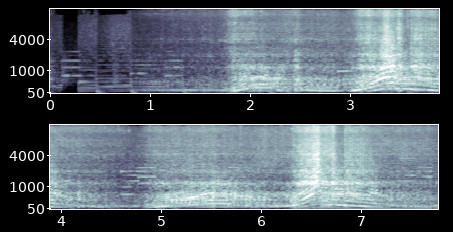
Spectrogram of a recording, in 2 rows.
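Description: Lamborghini Sesto Elemento's 5.2 V10 engine idling, then revved up and let fall back twice, each rev taking about two seconds to rise and drop in pitch.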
